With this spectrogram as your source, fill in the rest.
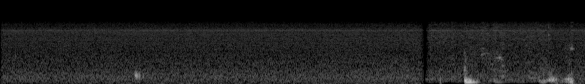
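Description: A speech recording, band-limited to 8 kHz by call microphone processing. From 1.16 s to the end, the voice dips and breaks up, by roughly 40 dB at worst. The likely cause is speech suppressed in double talk.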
